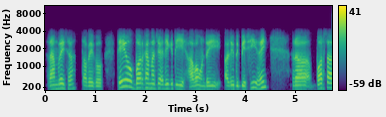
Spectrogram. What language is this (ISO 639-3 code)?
nep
